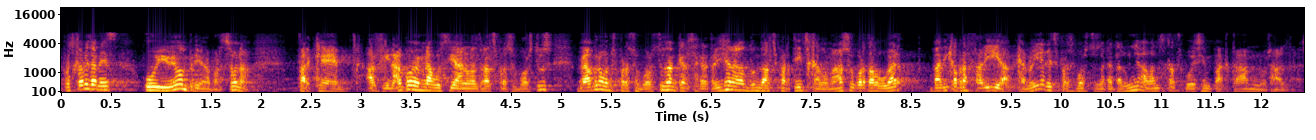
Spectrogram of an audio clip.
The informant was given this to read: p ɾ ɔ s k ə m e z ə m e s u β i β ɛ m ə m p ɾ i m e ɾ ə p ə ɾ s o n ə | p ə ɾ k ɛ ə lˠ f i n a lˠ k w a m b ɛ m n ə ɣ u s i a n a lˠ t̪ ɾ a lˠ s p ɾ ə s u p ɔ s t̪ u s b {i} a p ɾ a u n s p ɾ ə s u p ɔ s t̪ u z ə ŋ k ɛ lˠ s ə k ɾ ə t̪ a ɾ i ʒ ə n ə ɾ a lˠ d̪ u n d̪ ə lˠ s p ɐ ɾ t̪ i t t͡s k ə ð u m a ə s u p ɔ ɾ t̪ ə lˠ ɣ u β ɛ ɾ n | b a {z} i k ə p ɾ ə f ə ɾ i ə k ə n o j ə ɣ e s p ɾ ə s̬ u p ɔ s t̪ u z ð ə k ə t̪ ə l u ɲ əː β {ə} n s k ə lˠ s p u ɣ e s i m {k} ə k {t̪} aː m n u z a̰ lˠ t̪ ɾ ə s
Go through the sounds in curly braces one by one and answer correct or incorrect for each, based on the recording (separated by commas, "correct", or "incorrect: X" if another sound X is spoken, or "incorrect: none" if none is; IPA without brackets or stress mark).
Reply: incorrect: ɛ, incorrect: ð, incorrect: a, incorrect: p, correct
